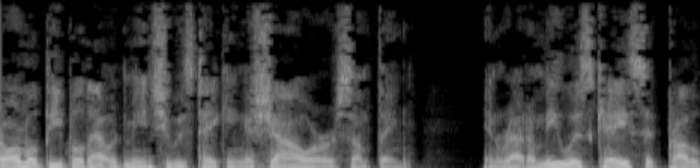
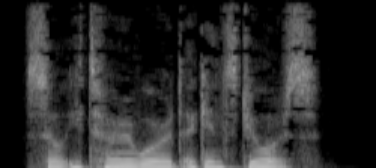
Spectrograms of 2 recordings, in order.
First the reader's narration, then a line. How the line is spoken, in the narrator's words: She sighed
